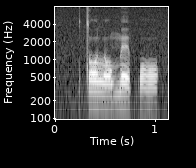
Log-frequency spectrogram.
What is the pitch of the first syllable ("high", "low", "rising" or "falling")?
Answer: high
